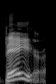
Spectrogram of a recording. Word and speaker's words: Bayer: Because the CEO, I believe, pronounced it Bayer. I was just listening to an interview of his, which is why I went with Bayer. Also, it's spelled B-A-Y-E-R.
